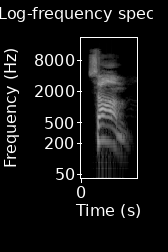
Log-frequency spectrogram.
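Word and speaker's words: psalm: psychology, शाम, इसको शाम पढ़ेंगे, पी साइलेंट है यहां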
